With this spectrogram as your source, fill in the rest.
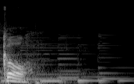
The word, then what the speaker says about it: CORPS: It's pronounced Kaur.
